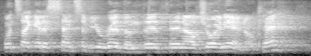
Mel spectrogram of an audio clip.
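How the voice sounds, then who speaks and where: A man acting an anguished, defiant imprisoned writer who grieves his wife, speaking in an earnest, halting, poetic way in a stage play. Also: sits high, steady tone, sharp tone, a little hiss or hum. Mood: rising resolve. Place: theatre stage. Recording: echoey stage recording from far off.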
